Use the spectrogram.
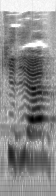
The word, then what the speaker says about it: Cillian: tendance à le prononcer Cillian Murphy, l'acteur le répète à maintes reprises, en irlandais ça se prononce comme un K. Donc Cillian Murphy, qui est touchant de par sa vulnérabilité dans ces quelques scènes d'émotion.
